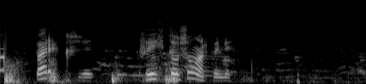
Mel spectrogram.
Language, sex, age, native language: Icelandic, male, 18-19, Icelandic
